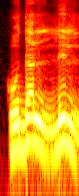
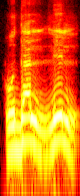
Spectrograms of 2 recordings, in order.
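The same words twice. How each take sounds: The two takes are said the same way.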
